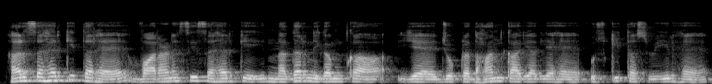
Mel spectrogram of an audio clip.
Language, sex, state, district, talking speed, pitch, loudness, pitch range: Hindi, male, Uttar Pradesh, Varanasi, 150 wpm, 135 Hz, -15 LUFS, 130-150 Hz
